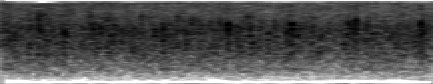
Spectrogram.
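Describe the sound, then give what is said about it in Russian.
An audience applauds at a stage performance. Brisk, dense clapping stays even and unbroken for the full couple of seconds, with a slightly dulled, muffled top. “А смотрите, вот бы им посмотреть, как народ аплодирует этому. Ведь аплодисменты – знак согласия.”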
